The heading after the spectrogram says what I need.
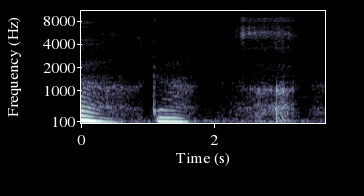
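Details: Sleeping Pyrenean Mastiff dog snoring: deep, low, rumbling breath sounds, loudest at the start.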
